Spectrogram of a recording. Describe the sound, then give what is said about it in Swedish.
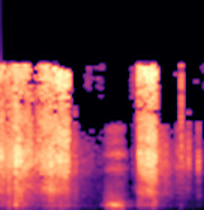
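Wrapping paper on a gift package is ripped open hastily in a few quick, papery tearing bursts separated by short pauses, followed by small rustles and crinkles. “Han far till paketet och mommo säger, ja men vänta nu lite. Han bara, nej, jag ska öppna det nu, direkt. Jag vill se vad som är här i. Så han river det hastigt.”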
